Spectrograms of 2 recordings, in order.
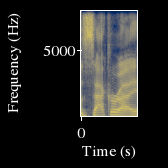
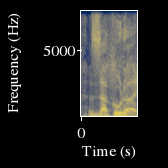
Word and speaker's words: Sakurai: So Sakurai has come out publicly on Twitter and said that he has been working on the game in silence for a very long time. It's pronounced Zachary. Zachary. Sakurai.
